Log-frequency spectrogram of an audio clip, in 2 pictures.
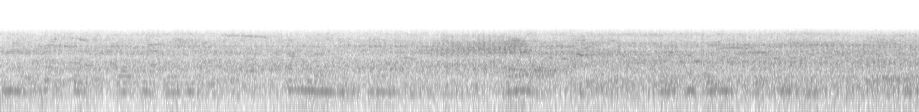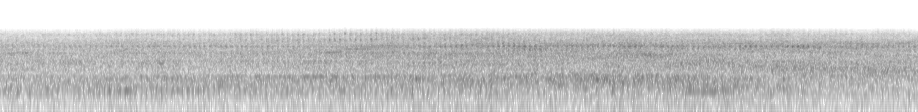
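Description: Small engine of a barrel-train ride's locomotive running steadily, growing louder in the second half as the train draws near and passes close.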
